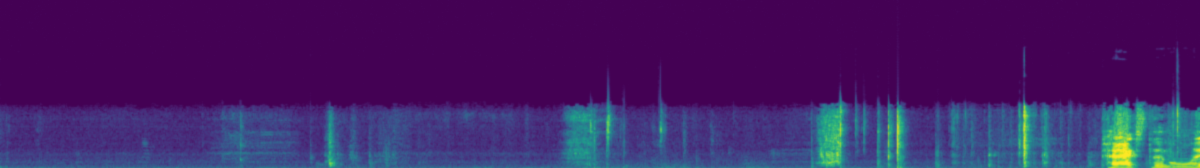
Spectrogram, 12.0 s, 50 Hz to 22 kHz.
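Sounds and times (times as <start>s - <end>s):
plastic crackling and clicking: 9.4s - 12.0s.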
